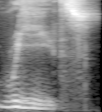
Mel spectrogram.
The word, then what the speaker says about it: wreath: Sometimes together with special flower arrangements like this which are called wreaths. Notice the silent W at the start of wreath.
